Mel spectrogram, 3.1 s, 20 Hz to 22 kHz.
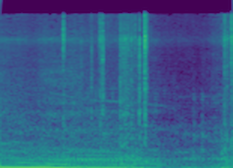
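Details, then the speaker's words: Cheap 2002/2003 Dodge Neon ES with a floor-shift automatic, earlier accident damage: the idle sags and roughens when shifted into gear, then it jerks and dies; stalls under drive load, and the owner suspects a transmission problem. "So let me drop it down in gear. And now it stays idling. There, now see, it jerked and stopped on me."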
